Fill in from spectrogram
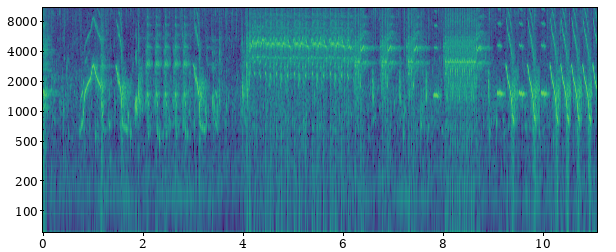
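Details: Murai batu (white-rumped shama) in a dense rare 'tembakan' song: tumbling slurred whistles, quick rattling chatter, a harsh buzzy burst and rising flicked notes, over a faint steady low hum.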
